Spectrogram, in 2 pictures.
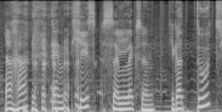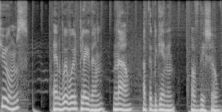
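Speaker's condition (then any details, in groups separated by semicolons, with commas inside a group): No condition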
